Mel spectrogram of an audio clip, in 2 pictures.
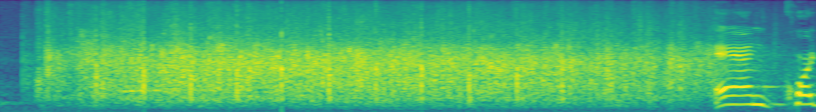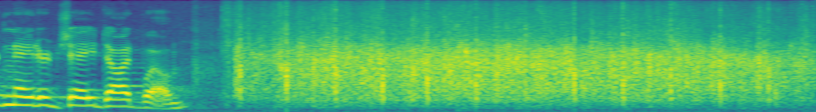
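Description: An audience at a youth recognition awards ceremony applauds nominees in a steady, loud burst, interrupted once by a man's announcement, then resuming at full strength.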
